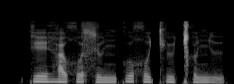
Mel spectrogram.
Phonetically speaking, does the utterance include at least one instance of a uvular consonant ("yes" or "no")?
yes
